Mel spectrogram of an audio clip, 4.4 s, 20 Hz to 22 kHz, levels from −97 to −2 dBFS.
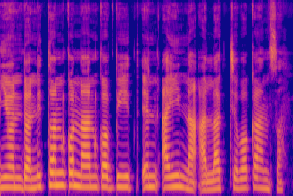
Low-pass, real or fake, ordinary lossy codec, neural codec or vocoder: none; real; none; none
